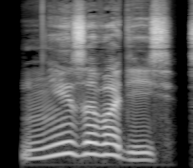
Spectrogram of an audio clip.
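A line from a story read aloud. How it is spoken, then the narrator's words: Calm reply, fat man. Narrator (Russian): спокойно ответил толстяк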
